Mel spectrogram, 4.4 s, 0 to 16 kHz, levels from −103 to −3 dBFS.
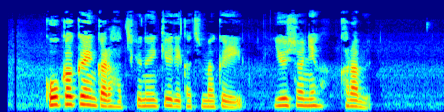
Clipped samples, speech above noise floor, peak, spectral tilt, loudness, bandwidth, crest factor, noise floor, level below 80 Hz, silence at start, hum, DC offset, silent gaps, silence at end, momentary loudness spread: under 0.1%; 39 dB; -4 dBFS; -5 dB/octave; -24 LUFS; 10.5 kHz; 22 dB; -63 dBFS; -80 dBFS; 0.45 s; none; under 0.1%; none; 0.75 s; 16 LU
